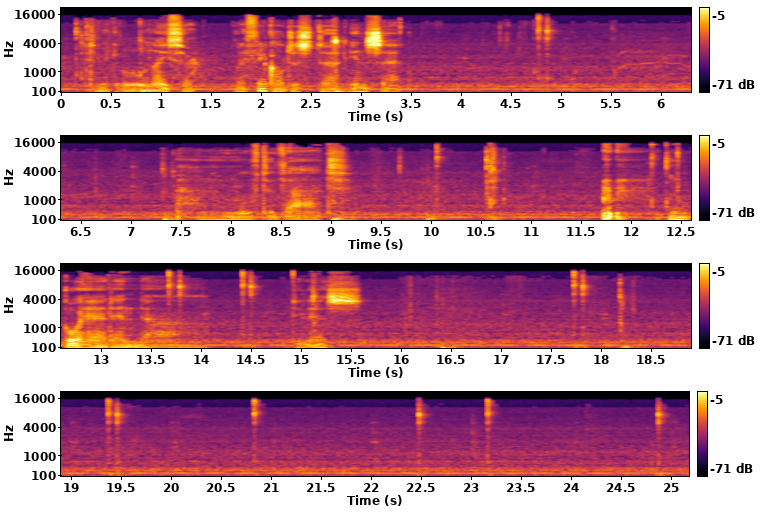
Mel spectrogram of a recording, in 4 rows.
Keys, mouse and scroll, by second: 4.8 i, 5.7-6.0 scroll up 2, 10.1 shift+middle click, 10.8 scroll up 1, 12.2 right click, 15.2 s, 17.7 click, 18.2 s, 20.9 click, 23.2 click.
